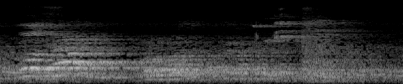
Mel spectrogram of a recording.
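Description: Players' voices calling out, echoing in a large indoor basketball gym during a game, with a ball bouncing on the hardwood floor. The voices are loudest in the first second and a half.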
